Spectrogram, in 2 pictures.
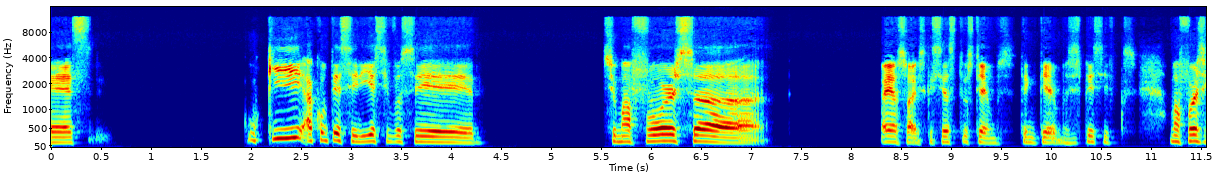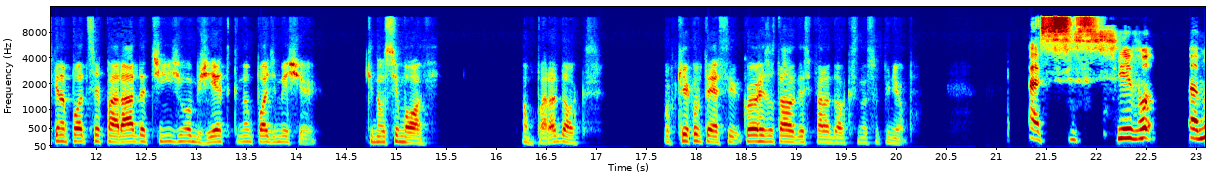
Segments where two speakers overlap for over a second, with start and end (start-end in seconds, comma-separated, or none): none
